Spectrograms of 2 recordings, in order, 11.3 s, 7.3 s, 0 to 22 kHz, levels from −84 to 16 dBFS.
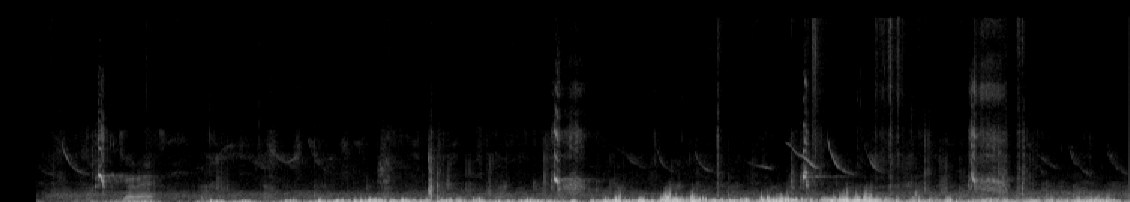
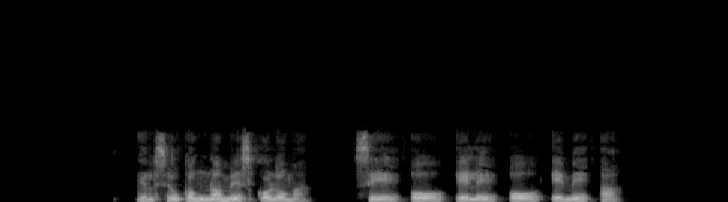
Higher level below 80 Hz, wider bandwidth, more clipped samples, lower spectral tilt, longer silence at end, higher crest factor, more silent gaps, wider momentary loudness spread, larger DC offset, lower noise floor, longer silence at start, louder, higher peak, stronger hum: first, -32 dBFS vs -64 dBFS; about the same, 8.2 kHz vs 8 kHz; neither; first, -9 dB/octave vs -5.5 dB/octave; second, 0 s vs 1.1 s; about the same, 18 dB vs 18 dB; neither; first, 17 LU vs 11 LU; neither; second, -50 dBFS vs under -90 dBFS; second, 0.9 s vs 1.35 s; about the same, -18 LUFS vs -19 LUFS; first, 0 dBFS vs -4 dBFS; neither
